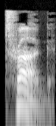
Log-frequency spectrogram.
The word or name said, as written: trug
